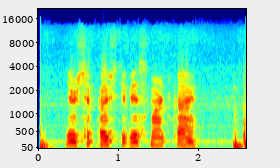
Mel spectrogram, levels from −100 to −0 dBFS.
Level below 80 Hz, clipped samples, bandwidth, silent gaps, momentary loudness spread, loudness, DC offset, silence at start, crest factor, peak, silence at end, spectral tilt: -28 dBFS; under 0.1%; 13.5 kHz; none; 7 LU; -14 LUFS; under 0.1%; 0.05 s; 14 dB; 0 dBFS; 0 s; -6.5 dB/octave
